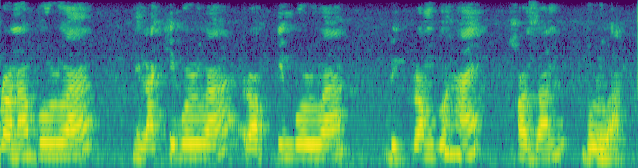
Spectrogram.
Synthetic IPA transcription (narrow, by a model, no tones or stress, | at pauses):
pɹɔnɔboɹua | nilakʰiboɹʊaɹɔk̚timboɹʊwa | bikɹɔmɡuɦãj | xɔzɔnboɹuwa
